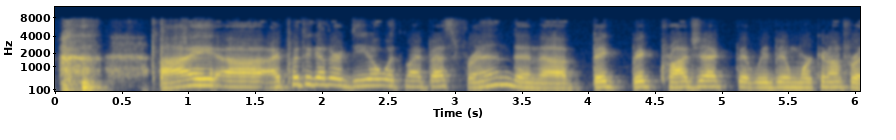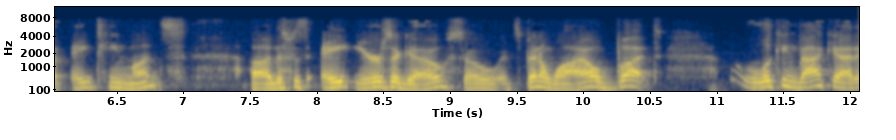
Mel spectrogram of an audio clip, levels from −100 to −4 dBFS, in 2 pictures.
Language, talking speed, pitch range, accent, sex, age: English, 200 wpm, 140-175 Hz, American, male, 40-59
